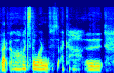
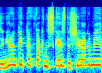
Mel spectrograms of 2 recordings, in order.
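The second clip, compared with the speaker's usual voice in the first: much higher mock question; pitched-up indignant Katie; 12 semitones higher than usual. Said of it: "And she says".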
